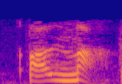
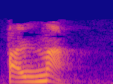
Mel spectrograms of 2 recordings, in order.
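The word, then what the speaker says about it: alma (עלמה): Now look, a young woman, an alma, that's how you say it in Hebrew, alma.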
